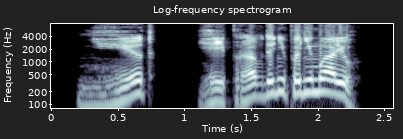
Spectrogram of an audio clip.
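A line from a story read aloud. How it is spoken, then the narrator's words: Angry exclamation. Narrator (Russian): гневно воскликнул Тараон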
